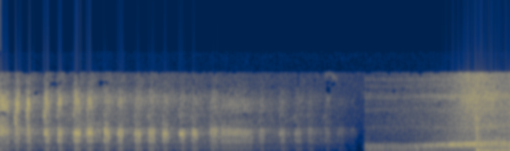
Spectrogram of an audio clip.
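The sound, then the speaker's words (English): Helmeted guinea fowl squawk in a fast, rhythmic run of harsh, raspy calls that gradually taper off. A louder, noisy burst of different sound follows. “Helmeted guinea fowl are easily domesticated, but they'll always remain flighty, squawky, birds in a panic.”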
